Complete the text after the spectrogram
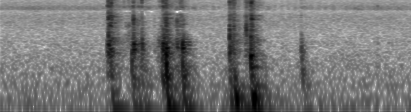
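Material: Plastic.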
